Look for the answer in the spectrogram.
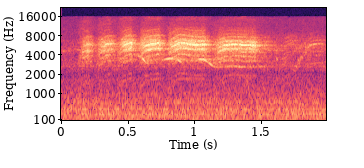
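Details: Alarm calling from a Varied tit holding plenty of nesting material in its bill, flitting in and out of a stone lantern where it may nest; a steady run of high, harsh, buzzy notes, strongest midway.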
